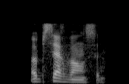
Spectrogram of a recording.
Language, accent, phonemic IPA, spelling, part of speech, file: French, France, /ɔp.sɛʁ.vɑ̃s/, observance, noun, LL-Q150 (fra)-observance.wav
- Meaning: observance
